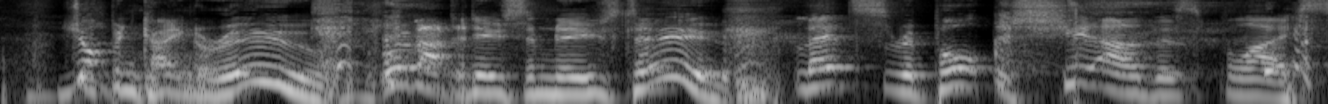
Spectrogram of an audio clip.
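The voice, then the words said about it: Exaggerated thick Australian accent. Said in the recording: “in his unusually yes. thick, to the point of absurdity, Australian accent.”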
